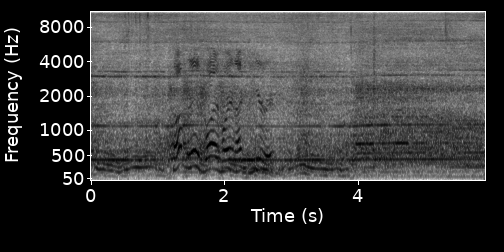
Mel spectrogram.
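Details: 2004 Panasonic upright vacuum: steady, even motor whine with no rattle or pitch wobble under loud background music; running fine.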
